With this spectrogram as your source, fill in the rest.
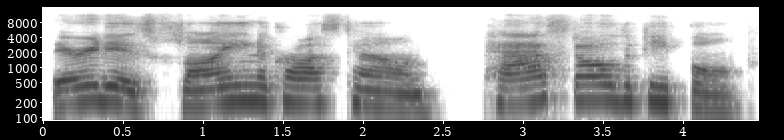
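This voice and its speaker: A woman with a medium-pitched voice leads a children's storytime, reading a picture book expressively and deliberately. She uses simple phrasing and pauses to ask the young listeners questions.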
